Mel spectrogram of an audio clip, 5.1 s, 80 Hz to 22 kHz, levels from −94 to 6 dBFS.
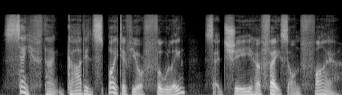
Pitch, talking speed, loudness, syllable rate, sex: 120 Hz, 165 wpm, -19 LUFS, 3.6 syllables/s, male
